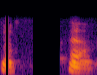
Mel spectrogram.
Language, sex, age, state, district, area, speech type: Bodo, male, 60+, Assam, Kokrajhar, rural, conversation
